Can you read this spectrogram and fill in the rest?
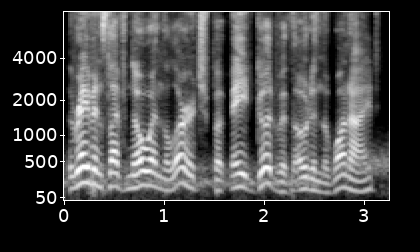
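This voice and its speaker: A man's voice: on the high side, animated, a little fast, darkish tone, a little hiss or hum, natural voice. A man playing a folksy, philosophical pole sitter. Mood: musing. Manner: folksy, musing, preachy. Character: folksy 1920s male flagpole sitter, pious and philosophical. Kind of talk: audio drama acting.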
